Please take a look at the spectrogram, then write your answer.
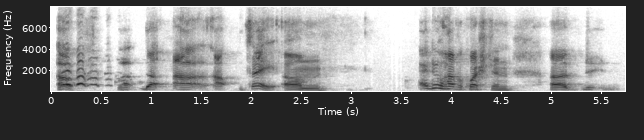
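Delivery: a bad Liam Neeson-style Irish accent; an Irishman with a shaky brogue. Irish traveller asking the scholar about libraries, bad Irish accent. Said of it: "You're at a bad Liam Neeson impression".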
